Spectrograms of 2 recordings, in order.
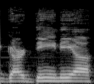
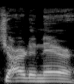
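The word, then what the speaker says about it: giardiniera: at me don't look all nervous and say gardenia it's pronounced jardin air trust it's the rock solid foundation of moran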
